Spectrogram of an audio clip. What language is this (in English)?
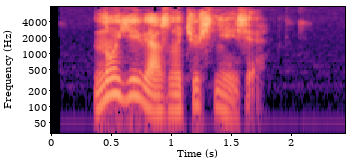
Belarusian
